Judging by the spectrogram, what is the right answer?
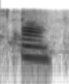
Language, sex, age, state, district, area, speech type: Telugu, female, 18-30, Andhra Pradesh, Guntur, rural, conversation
